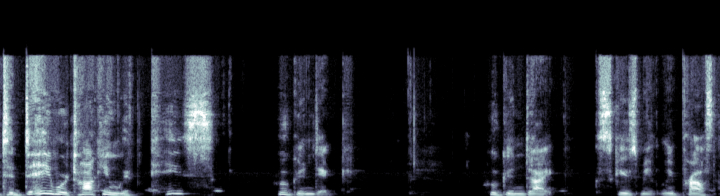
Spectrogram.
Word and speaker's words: Hoogendijk: And so we are used to having all the pronunciations of the name Hoogendijk. We need, I think, Dutch tongue and teeth for that.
